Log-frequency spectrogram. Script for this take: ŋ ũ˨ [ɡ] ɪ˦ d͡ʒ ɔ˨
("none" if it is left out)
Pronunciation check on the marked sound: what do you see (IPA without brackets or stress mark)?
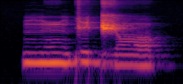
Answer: ɡ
